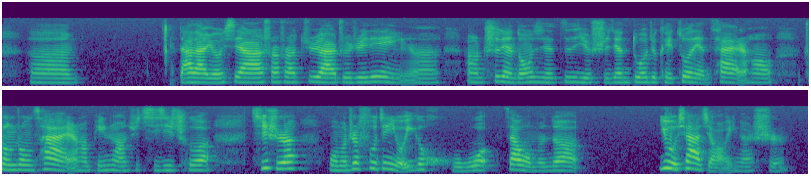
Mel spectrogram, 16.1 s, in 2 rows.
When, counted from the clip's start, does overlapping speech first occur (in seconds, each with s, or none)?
none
